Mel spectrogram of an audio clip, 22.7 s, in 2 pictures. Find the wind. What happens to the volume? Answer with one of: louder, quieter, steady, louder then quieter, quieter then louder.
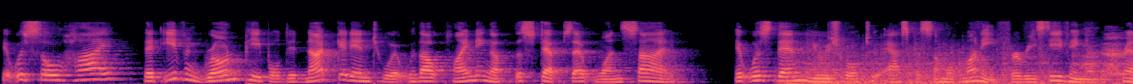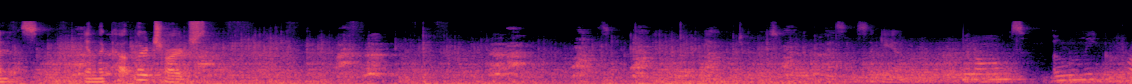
steady.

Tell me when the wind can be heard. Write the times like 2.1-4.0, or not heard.
7.7-22.6.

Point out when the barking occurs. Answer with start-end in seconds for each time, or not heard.
9.7-19.8.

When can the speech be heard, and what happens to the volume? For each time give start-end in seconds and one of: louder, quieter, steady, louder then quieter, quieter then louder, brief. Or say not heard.
0.0-13.4 steady
17.2-22.6 louder.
